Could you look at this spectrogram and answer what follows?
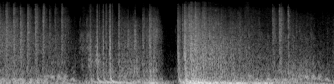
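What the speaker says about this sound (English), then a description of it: "First ability, bullet barrage." Bullet barrage ability in the Roblox game The Strongest Battlegrounds: a loud, dense burst of rapid-fire shots with booming impacts, pausing briefly before a heavier second volley.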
